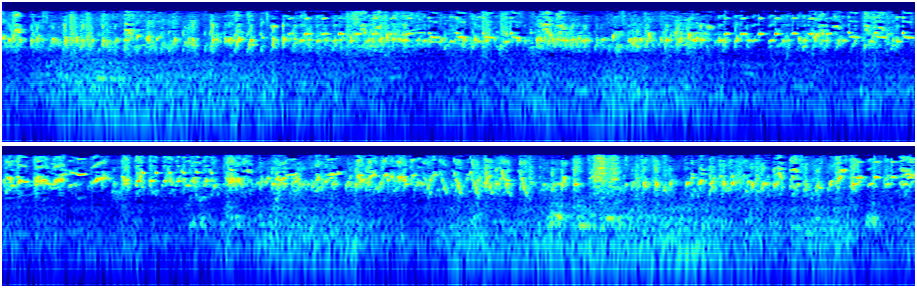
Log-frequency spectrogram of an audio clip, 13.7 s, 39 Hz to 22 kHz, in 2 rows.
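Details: Young European goldfinch born in 2021 singing from a balcony toward wild goldfinches flying past; a long run of tinkling, twittering phrases with repeated sharp chirps and buzzy trills.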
